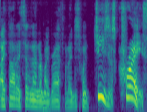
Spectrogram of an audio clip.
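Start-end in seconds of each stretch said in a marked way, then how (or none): 1.9-3.0 very high, jolted, startled outburst. Recounting being startled by a woman's loud remark, retelling a startled exclamation. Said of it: "I was so startled".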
